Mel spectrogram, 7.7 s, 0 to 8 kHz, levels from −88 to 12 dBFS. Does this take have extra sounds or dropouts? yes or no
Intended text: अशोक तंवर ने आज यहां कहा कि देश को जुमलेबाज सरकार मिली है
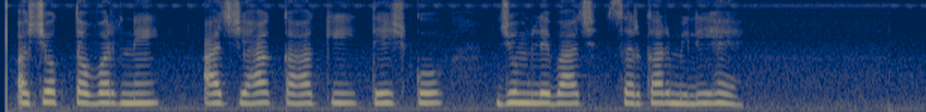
no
